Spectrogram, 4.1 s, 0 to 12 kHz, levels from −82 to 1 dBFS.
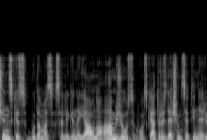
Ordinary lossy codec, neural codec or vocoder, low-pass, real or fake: AAC, 64 kbps; none; 7.2 kHz; real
